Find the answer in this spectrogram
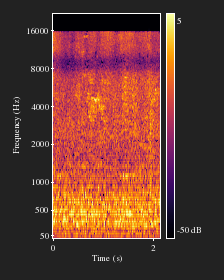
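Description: Diesel passenger train heard from inside the coach while it runs along the line: a steady rumble of engine and wheels on the rails, with a thin steady whine running through it.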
